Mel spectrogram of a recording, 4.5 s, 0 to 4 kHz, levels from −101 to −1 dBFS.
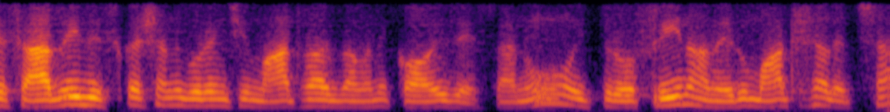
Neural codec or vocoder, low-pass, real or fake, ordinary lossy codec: codec, 16 kHz in and 24 kHz out, 1 kbps, XY-Tokenizer; 3.6 kHz; fake; none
